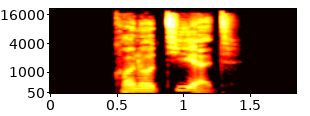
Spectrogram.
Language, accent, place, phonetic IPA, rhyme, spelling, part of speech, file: German, Germany, Berlin, [kɔnoˈtiːɐ̯t], -iːɐ̯t, konnotiert, verb, De-konnotiert.ogg
- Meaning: 1. past participle of konnotieren 2. inflection of konnotieren: third-person singular present 3. inflection of konnotieren: second-person plural present 4. inflection of konnotieren: plural imperative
